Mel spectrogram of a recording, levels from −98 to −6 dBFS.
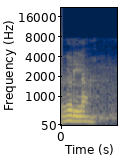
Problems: constant background noise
